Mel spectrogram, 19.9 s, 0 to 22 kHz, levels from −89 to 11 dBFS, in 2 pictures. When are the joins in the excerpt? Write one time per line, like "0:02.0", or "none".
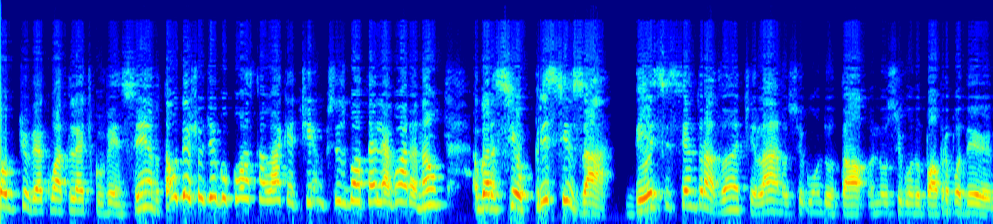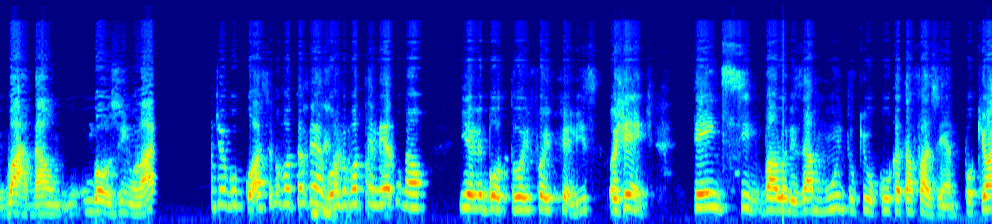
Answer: none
